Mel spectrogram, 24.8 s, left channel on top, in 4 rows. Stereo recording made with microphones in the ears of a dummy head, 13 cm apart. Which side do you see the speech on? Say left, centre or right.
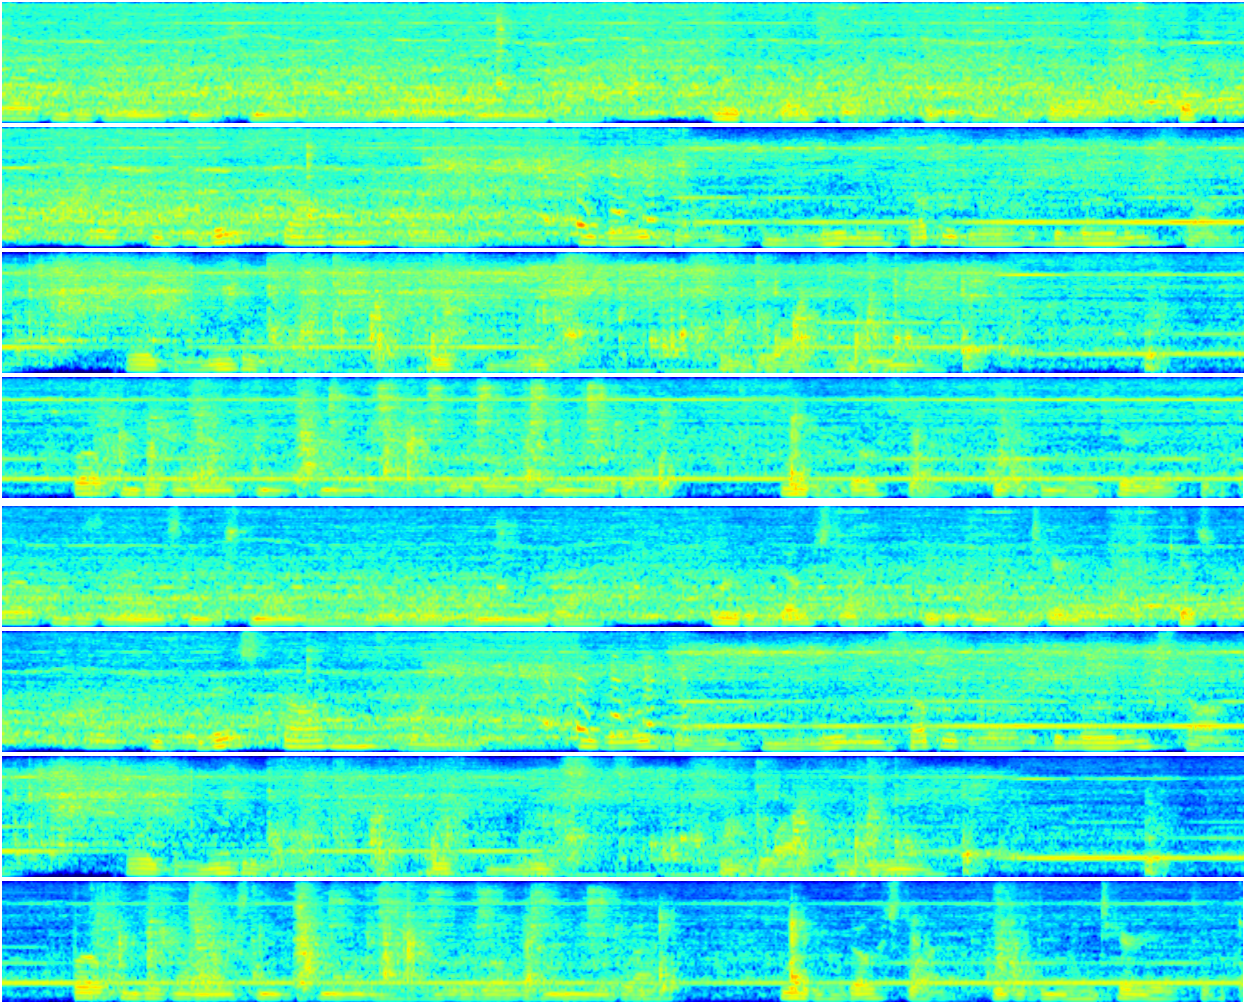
right.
